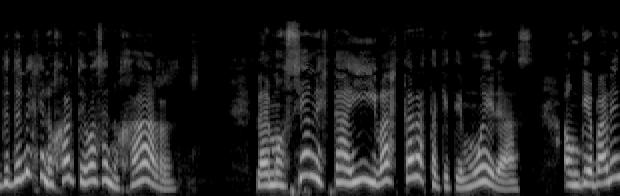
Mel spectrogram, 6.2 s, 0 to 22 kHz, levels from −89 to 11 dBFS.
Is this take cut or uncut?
uncut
